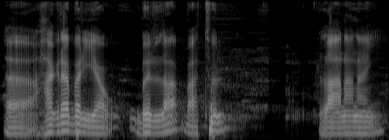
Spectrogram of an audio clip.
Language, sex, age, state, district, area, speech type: Bodo, male, 60+, Assam, Kokrajhar, rural, spontaneous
